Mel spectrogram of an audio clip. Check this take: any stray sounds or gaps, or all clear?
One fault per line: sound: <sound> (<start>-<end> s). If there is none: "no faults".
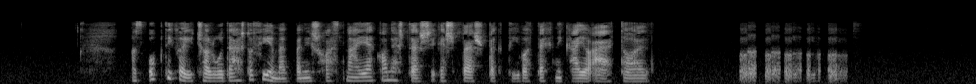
sound: laugh (7.4-8.5 s)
